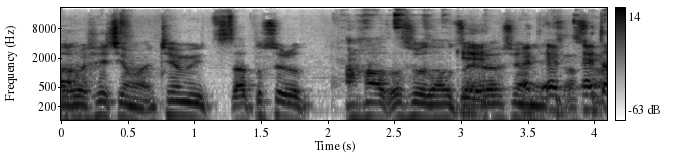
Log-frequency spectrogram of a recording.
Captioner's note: speaks Georgian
